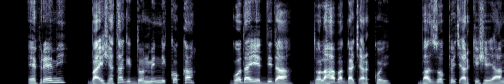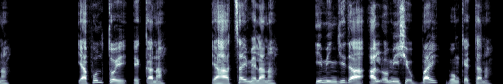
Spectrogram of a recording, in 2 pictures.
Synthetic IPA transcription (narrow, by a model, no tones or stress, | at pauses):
ʔɛpɾe̞ːmɪ | bɐɪʃ̬ɐt̪ɐɡɪd̪ːɔnmɪnːɪkːɔkːɐ | ɡɔd̪ɐjɛd̪ːɪd̪aː | d̪ɔlɐɦɐbɐɡːɐt͡ʃʼɐɾkːɔj | bɐzːɔpːɛt͡ʃʼɐɾkːɪʃɛjaːnɐ | ʔjɐpʊlt̪ːɔjɛkʼːɐnɐ | ʔjɐhaːt͡sːɐjmɛlɐnɐ | ʔɪmɪɲd͡ʒɪd̪aːʔɐlʔɔmiːʃɛʊbːɐjbɔŋkʼːɛt̪ːɐnɐ̰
